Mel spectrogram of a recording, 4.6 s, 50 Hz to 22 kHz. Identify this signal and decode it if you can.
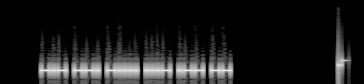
Morse code, heard as a keyed tone, about 34 wpm, 700 Hz. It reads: KG6VWM
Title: USA Call Signs - 6 Characters - 2x Character Spacing - 35wpm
